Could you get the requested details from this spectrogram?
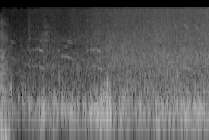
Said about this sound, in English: Down by the pier, waters were still rough from the storm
